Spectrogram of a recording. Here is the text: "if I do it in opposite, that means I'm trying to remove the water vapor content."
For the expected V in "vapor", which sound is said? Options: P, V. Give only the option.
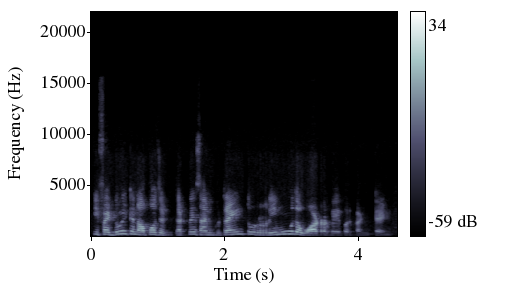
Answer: P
